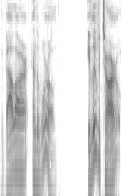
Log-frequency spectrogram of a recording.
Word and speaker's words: Ilúvatar: Ilúvatar, or to pronounce it another way, Ilúvatar, meaning father of all.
